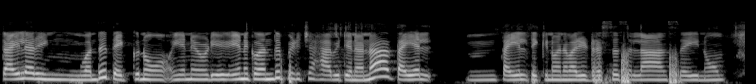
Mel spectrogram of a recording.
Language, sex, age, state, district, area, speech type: Tamil, female, 18-30, Tamil Nadu, Krishnagiri, rural, spontaneous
